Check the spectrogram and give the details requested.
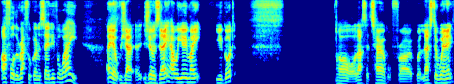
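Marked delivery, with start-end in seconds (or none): none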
